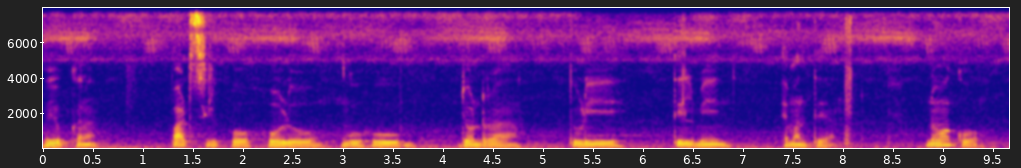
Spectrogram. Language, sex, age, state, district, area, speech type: Santali, male, 18-30, West Bengal, Bankura, rural, spontaneous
